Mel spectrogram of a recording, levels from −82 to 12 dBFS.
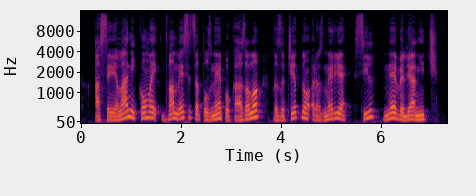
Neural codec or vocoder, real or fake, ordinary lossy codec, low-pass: codec, 32 kHz, 1.9 kbps, SNAC; fake; none; 14.4 kHz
